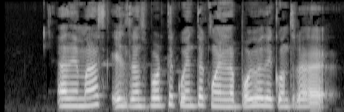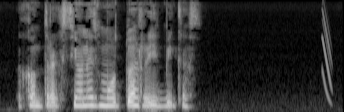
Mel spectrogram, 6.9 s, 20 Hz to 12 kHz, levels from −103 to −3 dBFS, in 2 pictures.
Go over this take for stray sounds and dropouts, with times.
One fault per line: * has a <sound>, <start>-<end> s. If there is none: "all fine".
* has a chirp, 6.7-6.8 s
